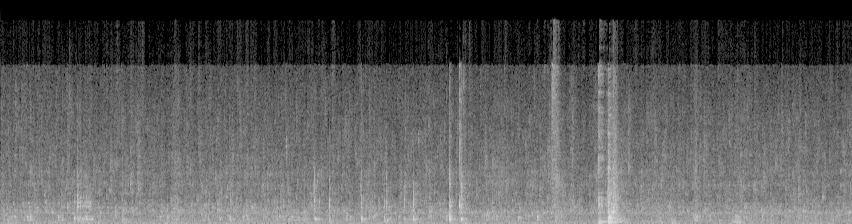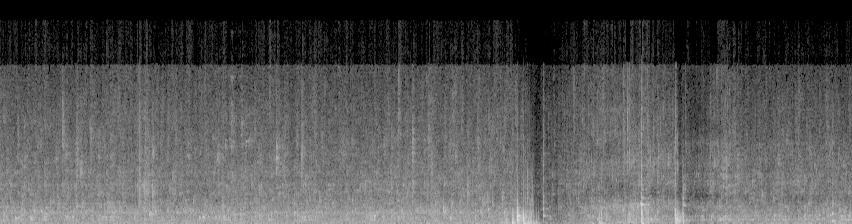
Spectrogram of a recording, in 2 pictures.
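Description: Water running steadily, as if a bath is being filled, a continuous faint wash of flow with occasional splashy bursts.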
